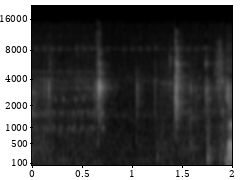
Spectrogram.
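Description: A few light, sharp clicks from a Labinal aircraft toggle switch being handled, its lever flipped back and forth to find which way is on and which is off.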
